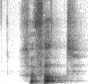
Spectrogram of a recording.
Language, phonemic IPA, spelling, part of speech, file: Dutch, /ɣəˈvɑt/, gevat, adjective / verb, Nl-gevat.ogg
- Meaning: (adjective) witty; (verb) past participle of vatten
